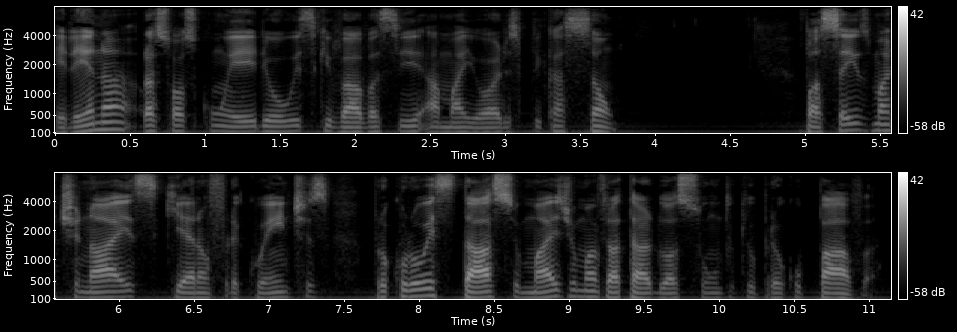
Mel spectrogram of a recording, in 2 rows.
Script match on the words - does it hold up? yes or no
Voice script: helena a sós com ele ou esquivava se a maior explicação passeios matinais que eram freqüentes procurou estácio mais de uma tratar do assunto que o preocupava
yes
